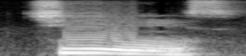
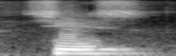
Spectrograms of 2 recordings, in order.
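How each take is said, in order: First: The vowel is held long. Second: The vowel is cut short. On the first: The speaker calls it right. "es una E larga" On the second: The speaker calls it wrong. "decía cheese y no me entendían"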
